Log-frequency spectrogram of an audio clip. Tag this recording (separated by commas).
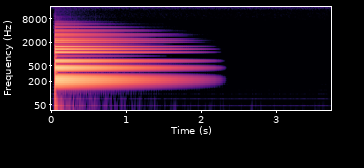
Music, Musical instrument, Piano, Keyboard (musical)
